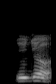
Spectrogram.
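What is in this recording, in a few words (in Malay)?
"jujuk", Malay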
